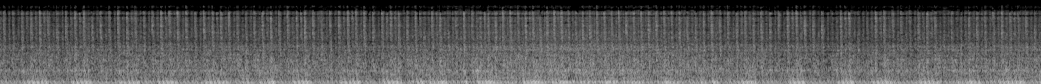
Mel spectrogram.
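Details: 1916 Federal Motors truck small four-cylinder, first run after 50-60 years, bottle-fed fuel, block not yet warm, no coolant as radiator leaks: steady, even low thumping idle about two beats a second, no knocks or misses; normal idle.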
